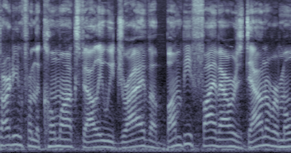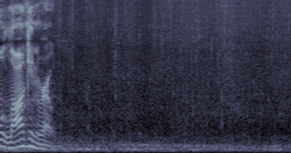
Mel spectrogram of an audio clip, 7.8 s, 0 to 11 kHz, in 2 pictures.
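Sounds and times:
speech: 0:00.0 - 0:04.7
water taxi engine droning on Vancouver Island: 0:00.0 - 0:07.7
wind: 0:00.0 - 0:07.7.

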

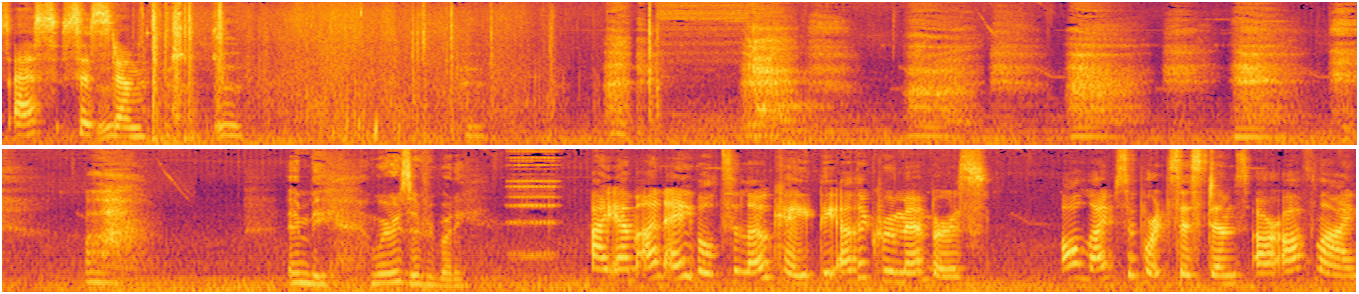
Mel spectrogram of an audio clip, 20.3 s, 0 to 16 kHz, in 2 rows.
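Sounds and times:
speech: 0:00.1 - 0:03.8, 0:12.4 - 0:13.8, 0:14.6 - 0:20.3
gasping laboured breaths of someone short of breath: 0:04.4 - 0:11.3.

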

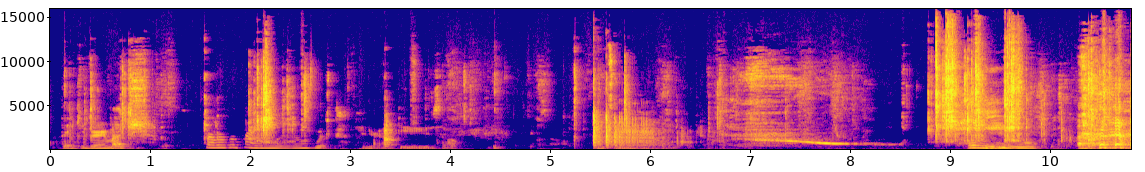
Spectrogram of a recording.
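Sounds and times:
speech: 0:00.3 - 0:04.3, 0:05.5 - 0:06.5, 0:09.2 - 0:10.7
dice rolled on a table during a tabletop role-playing game: 0:05.2 - 0:06.8, 0:08.8 - 0:10.3
laughter: 0:10.3 - 0:10.7.

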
